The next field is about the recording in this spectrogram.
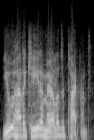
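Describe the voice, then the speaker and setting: An actor playing a shrewd, persistent private detective in an old radio drama, on a muffled recording. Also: male voice, a little high, big pitch swings, quick pace, no room sound. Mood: probing, composed.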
